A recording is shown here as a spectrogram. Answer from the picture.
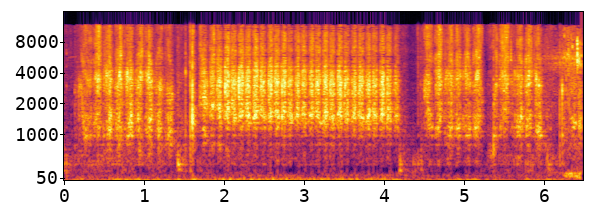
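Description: Toothbrush scrubbing teeth in rapid back-and-forth strokes, with a short break a little past four seconds in.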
